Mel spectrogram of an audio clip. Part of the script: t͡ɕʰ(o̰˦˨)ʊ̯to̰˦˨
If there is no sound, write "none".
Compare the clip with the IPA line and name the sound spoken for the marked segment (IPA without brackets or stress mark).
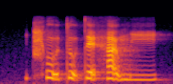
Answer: o̰˦˨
